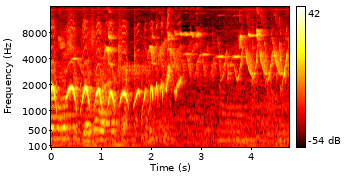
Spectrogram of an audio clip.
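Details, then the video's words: Singing white-rumped shama whose song holds copied calls of sooty-headed bulbul, cililin, lovebird and canary, for training other shamas: clear arched whistles repeated about four per second, speeding into a twitter, then high looping notes. "Murai Batu Gacor Isian Kapas Tembak Sambung Cililin Lovebird Kenari Dll"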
